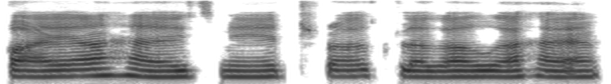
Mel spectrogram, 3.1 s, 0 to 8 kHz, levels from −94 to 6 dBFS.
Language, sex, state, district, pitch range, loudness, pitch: Hindi, female, Bihar, East Champaran, 175-180 Hz, -17 LUFS, 175 Hz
